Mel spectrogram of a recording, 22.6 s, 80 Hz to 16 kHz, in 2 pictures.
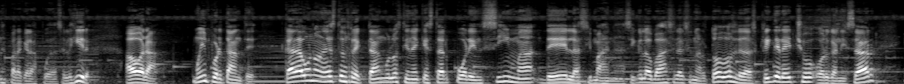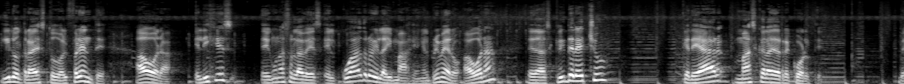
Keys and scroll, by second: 4.3 Caps_Lock.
